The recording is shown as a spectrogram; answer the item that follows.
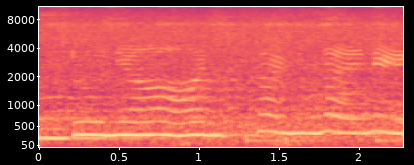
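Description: Singing in a high voice, holding long notes that step and glide from one pitch to the next.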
